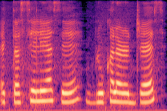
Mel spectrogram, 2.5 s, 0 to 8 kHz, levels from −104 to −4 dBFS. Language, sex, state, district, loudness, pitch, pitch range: Bengali, female, Tripura, West Tripura, -14 LUFS, 245 Hz, 240-275 Hz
